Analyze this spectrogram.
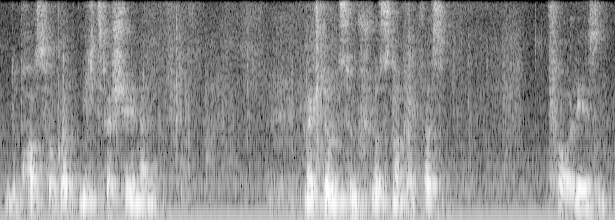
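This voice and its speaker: A man preaching a sermon, swinging from quiet to loud and acting out dialogues. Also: medium pitch, steady tone, a little slow. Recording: roomy, from a distance, faint noise.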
